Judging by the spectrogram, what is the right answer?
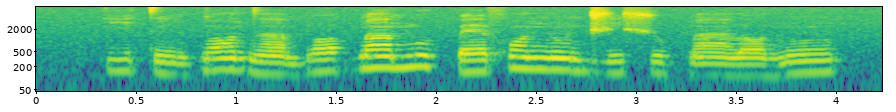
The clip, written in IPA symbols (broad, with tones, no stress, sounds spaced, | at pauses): k i˧ t ĩ˨ ɡ͡b ɔ̃˧ d ã˨ b ɔ˧ ɡ͡b ã˦ m u˦˨ k͡p ɛ˧ f ɔ̃˦ n ũ˦ d͡ʒ i˧ ʃ u˨ ɡ͡b ã˨ l ɔ˨ n ũ˧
